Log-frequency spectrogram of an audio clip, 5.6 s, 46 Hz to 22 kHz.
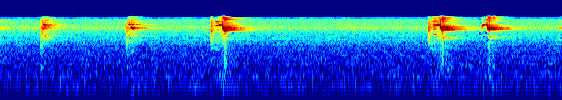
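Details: During the first feeding of a newly hatched peregrine falcon chick at a webcam-watched nest in 2019, a few isolated high, thin chirps sound at irregular intervals over a quiet background.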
